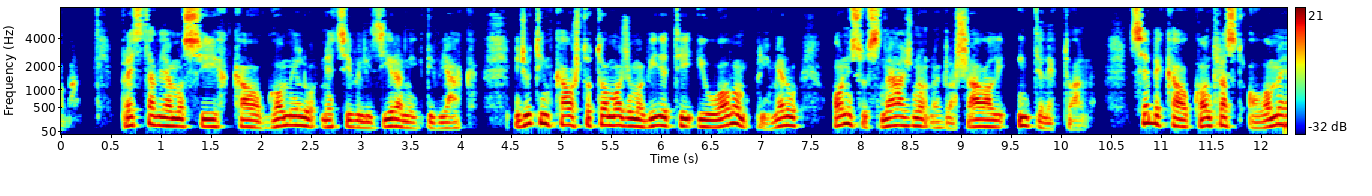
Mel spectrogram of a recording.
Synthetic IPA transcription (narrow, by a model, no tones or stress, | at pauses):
obapɾe̞t̪st̪aʋʎamo̞sujixkʰaoɡo̞milune̞t̪siʋiliziːɾaniɣd̪iʋʎaːkḁme̞d͡ʑut̪imkaoʃt̪o̞t̪o̞ːmo̞ʒe̞mo̞ʋid̪je̞t̪iʔiuo̞ʋo̞mpɾḭːmje̞ɾuo̞nisusnaːʒno̞naɡlˠaʃaːʋaliint̪elek̚t̪ua̰lˠnose̞be̞kʰaoko̞nt̪ɾast̪o̞ʋo̞me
